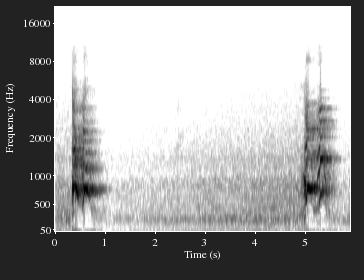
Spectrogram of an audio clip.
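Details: Tibetan Spaniel dog on a sofa giving two sharp, harmonic barks: a quick double bark near the start, then a single bark about four and a half seconds later, with a quiet room in between.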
